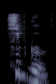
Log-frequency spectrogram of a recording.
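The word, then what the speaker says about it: 십구: Berarti dibacanya gimana? Shipgu. Oke, kalau ini tetap teman-teman.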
